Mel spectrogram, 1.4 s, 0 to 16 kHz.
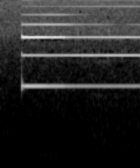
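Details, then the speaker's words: Multimeter on continuity setting with probes touched together before testing an old Osram 5ft T12 80W fluorescent tube: clean high steady beep just over a second; normal continuity beep. "So I have a switch down reset onto that. So put the two together and you hear the sound of beep."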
